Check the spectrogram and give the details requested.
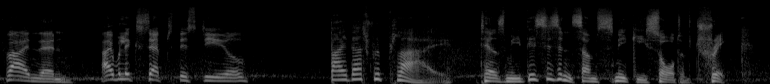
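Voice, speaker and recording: A man's voice: a little high, sing-song, takes it slowly, a little hiss or hum. A man playing a haughty, cruel alien tyrant in an anime fighting game, with pompous, refined and disdainful speech. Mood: smug, scornful. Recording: music behind the voice.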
